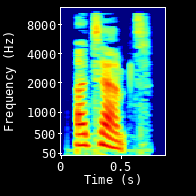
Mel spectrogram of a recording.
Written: attempt

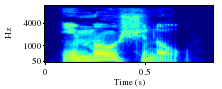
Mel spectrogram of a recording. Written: emotional

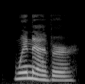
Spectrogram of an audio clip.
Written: whenever

